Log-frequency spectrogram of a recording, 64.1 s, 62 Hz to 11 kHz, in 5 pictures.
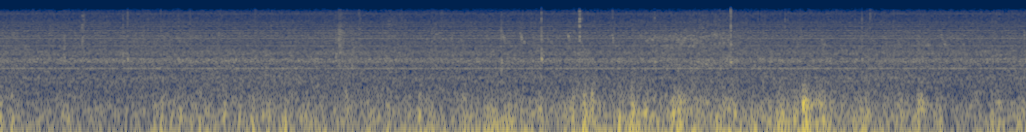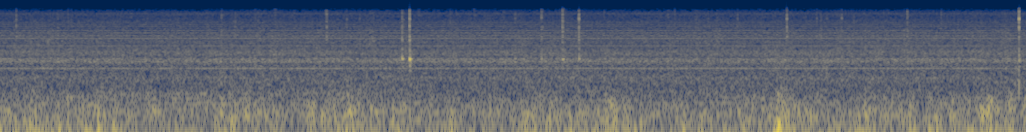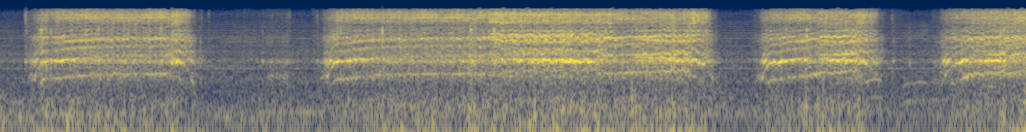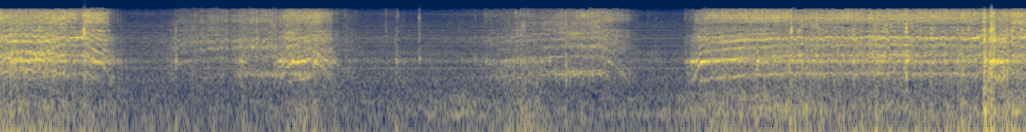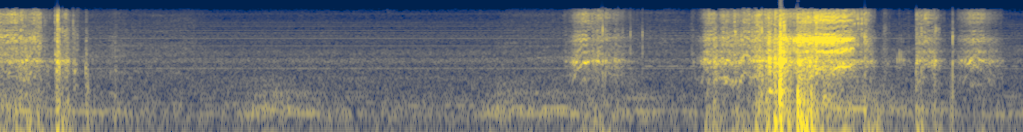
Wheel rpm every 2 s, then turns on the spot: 0, 0, 0, 0, 0, 0, 0, 0, 0, 0, 0, 0, 10, 120, 50, 150, 160, 80, 80, 140, 30, 20, 10, 50, 160, 130, 10, 0, 0, 20, 130, 20.
42-44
